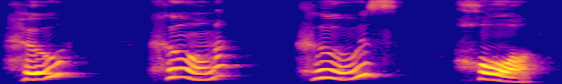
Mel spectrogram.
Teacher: Also WH spelling in the words who, whom, whose, whole. Notice there's no W. It begins on H.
